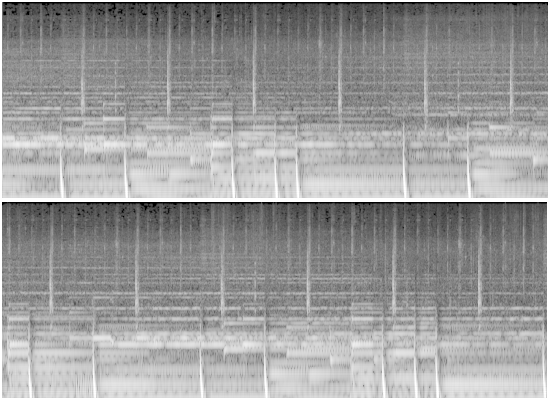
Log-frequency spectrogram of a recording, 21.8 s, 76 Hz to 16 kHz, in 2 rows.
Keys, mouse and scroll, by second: 1.7 click, 2.1-5.9 middle drag, 5.9 ctrl+a, 7.3 scroll down 2, 8.3 click, 10.4-11.5 drag, 11.5-11.9 scroll up 3, 13.0 click, 14.2-15.9 drag, 15.9 space, 16.3 scroll down 3, 17.7 space, 18.0-19.6 scroll down 11, 19.6-21.8 drag.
